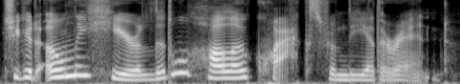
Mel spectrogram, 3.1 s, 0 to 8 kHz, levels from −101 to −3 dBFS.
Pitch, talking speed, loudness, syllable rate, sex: 225 Hz, 235 wpm, -19 LUFS, 5.4 syllables/s, female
